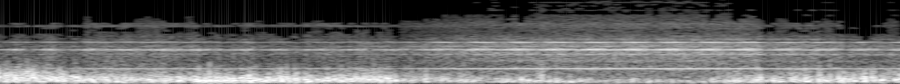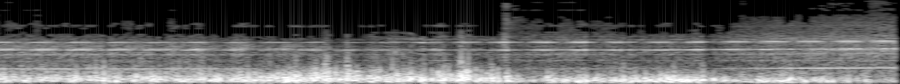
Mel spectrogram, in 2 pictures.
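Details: Mitsubishi Mr. Slim indoor unit running: steady high whine with several fixed tones over rushing airflow hiss, unchanging; owner suspects the motor, cause not confirmed.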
